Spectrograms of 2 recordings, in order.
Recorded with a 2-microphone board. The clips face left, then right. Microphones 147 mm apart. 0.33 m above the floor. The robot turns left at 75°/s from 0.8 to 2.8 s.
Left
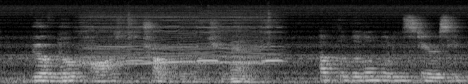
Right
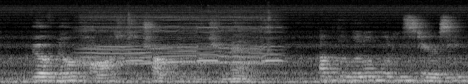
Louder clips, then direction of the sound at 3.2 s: Even; 50° right (ahead or behind).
